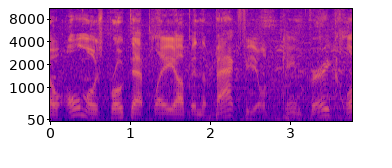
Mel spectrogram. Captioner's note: none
